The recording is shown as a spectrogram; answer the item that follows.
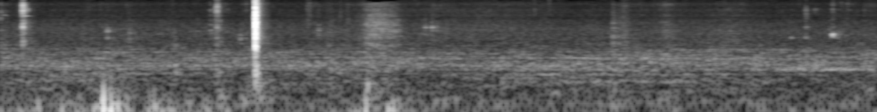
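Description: A few light clicks and a soft knock from a USB cable and its USB-A plug being handled and fitted at a socket under a van's dashboard; the sharpest click comes a little over a second in.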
